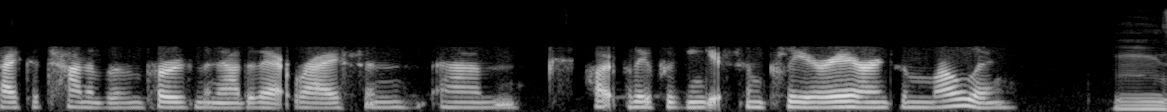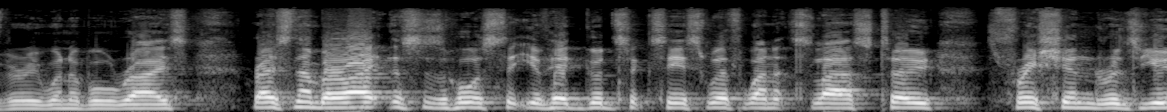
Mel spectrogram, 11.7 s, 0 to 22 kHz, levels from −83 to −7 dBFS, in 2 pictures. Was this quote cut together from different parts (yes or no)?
yes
